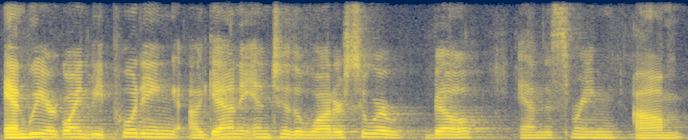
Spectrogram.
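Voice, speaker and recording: Chatty woman trustee with a loud voice. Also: on the low side, flat delivery, normal speed, clean tone. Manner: chatty, many filler ums. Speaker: village trustee. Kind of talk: council meeting report.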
